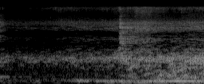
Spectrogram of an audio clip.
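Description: A road vehicle approaching: a low steady hum with a hiss that grows louder from about a second in.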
